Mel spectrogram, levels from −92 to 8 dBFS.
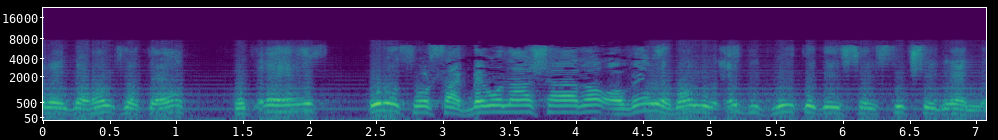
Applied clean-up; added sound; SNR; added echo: neural separator model SepFormer DNS4.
